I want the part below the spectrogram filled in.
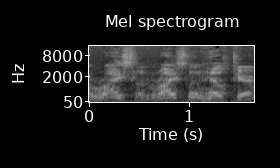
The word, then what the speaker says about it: Riceland Heathcare: But today we're talking about Riceland Heathcare.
